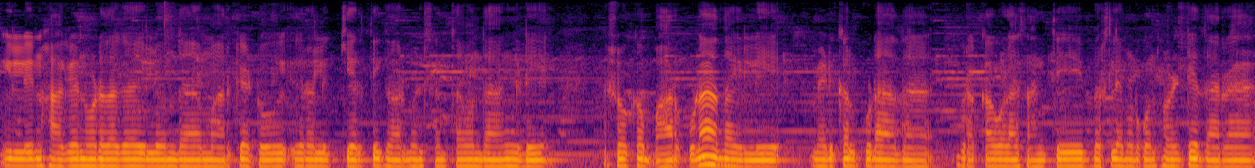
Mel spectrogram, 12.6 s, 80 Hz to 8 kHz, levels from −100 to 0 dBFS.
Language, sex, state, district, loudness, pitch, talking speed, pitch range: Kannada, male, Karnataka, Dharwad, -26 LUFS, 115 Hz, 105 wpm, 115-120 Hz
